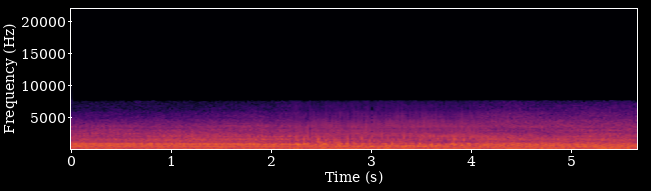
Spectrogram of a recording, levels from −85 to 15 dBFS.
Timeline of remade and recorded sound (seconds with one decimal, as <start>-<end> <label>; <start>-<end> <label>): 0.0-2.2 recorded; 2.2-4.1 remade; 4.1-5.7 recorded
